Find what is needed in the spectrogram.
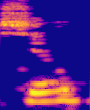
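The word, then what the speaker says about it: Schild: And when did Dr. Rudy, is it Schill? – Yeah, I'm going to pronounce like an American.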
